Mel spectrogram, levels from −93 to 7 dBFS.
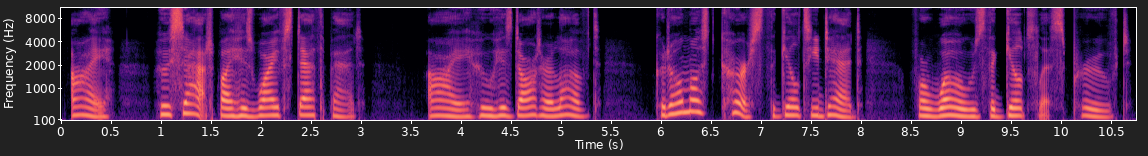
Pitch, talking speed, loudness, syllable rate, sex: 220 Hz, 135 wpm, -18 LUFS, 3.8 syllables/s, female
